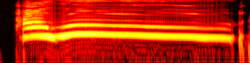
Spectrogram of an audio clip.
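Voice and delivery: high howling awoo; wolf voice. Pretend. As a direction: howl it like a werewolf. Pretending to be a werewolf.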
